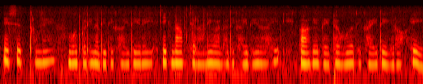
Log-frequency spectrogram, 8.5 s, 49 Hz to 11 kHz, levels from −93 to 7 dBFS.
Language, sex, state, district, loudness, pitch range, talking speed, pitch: Hindi, female, Bihar, Lakhisarai, -40 LUFS, 185-195 Hz, 175 wpm, 190 Hz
